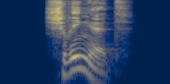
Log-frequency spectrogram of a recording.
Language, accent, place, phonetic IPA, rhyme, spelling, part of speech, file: German, Germany, Berlin, [ˈʃvɪŋət], -ɪŋət, schwinget, verb, De-schwinget.ogg
- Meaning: second-person plural subjunctive I of schwingen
